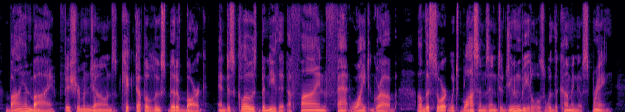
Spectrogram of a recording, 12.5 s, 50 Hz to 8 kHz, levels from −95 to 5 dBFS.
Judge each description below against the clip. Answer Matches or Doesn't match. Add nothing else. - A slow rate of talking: Doesn't match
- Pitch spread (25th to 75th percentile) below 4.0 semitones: Doesn't match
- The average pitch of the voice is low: Matches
